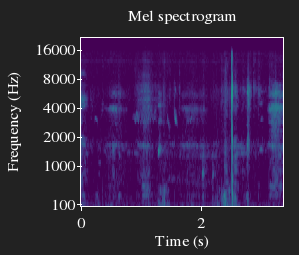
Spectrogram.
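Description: Chickens clucking softly at close range with scattered scratching and rustling, faint overall, with one sharp loud click partway through.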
